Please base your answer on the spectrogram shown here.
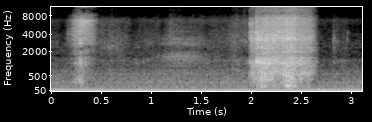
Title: More time spent in the car sneezing...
